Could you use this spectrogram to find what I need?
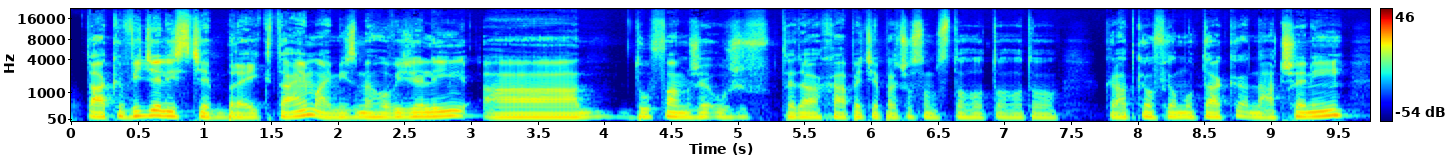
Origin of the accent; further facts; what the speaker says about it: Slovakia; ja ako Slovák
